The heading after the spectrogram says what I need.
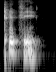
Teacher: sometimes the T will become retroflex. That's where we get piti, with the subdotted T.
